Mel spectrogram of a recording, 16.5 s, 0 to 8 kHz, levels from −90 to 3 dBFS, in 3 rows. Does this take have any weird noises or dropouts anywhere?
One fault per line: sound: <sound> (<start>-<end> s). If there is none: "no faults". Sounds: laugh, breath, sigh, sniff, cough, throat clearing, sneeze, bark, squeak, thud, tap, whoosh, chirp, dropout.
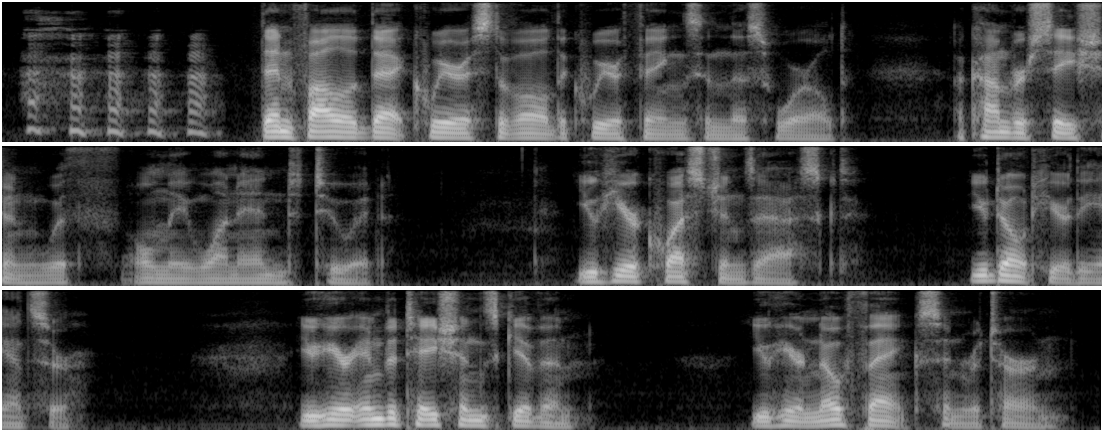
sound: laugh (0.1-1.1 s)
